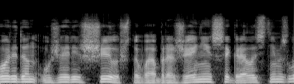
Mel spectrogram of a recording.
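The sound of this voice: The passage comes through in an unforced reading voice.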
